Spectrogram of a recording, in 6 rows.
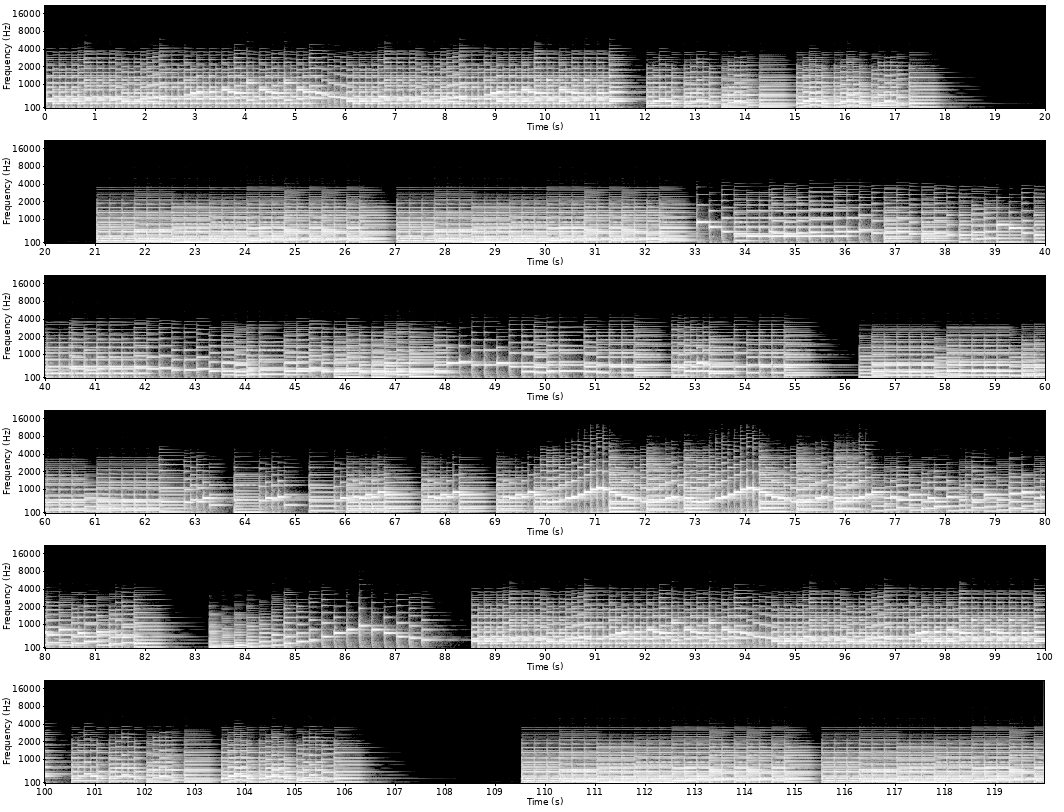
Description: ~ = 100 Allegro (View more music marked Allegro)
